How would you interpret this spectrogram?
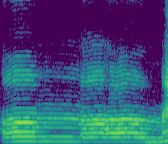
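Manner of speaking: "um, um" drawn out with a vowel stuck on; added vowel sounds. Shown as a demonstration. Teacher showing how mom gets sounded out wrong, "um, um" stretched with added vowels. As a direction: sound out "um, um" in long held sounds. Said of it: "if they're sounding out mom, they're gonna be sounding out".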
